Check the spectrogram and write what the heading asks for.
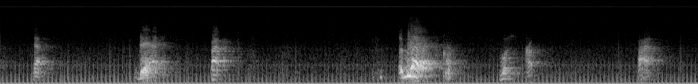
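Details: Generalized tic (Tourette syndrome) with hyperkinesis of the facial and speech muscles causing pronounced speech disorders, heard under background music; vocal tics (Tourette syndrome).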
